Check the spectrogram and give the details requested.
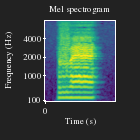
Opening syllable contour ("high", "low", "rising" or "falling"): low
